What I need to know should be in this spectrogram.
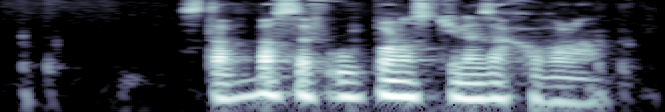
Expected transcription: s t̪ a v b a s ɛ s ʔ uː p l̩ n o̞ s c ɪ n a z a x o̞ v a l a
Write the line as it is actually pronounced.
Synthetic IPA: s t̪ a v b a s ɛ f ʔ uː p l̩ n o̞ s c ɪ n ɛ z a x o̞ v a l a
